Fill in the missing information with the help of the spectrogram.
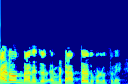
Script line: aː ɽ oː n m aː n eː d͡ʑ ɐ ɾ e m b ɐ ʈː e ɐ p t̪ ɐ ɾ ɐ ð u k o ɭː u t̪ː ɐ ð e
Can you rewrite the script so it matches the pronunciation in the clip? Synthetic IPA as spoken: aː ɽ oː n m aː n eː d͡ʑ ɐ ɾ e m b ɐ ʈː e ɐ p t̪ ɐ ɾ ɐ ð u k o ɭː u t̪ː ɐ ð e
